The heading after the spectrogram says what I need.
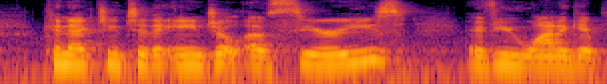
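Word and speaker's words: Ceres: call on her on series and they they spell it c e r e s but you can say it s e e r e e z here e okay so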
